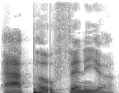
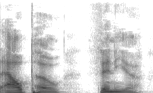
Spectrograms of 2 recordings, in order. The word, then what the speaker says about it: apophenia: you're latching onto your i'm going to say it right this time your apophenia latching onto your apophinia just called alpo phinea better than afophenia you latching onto your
